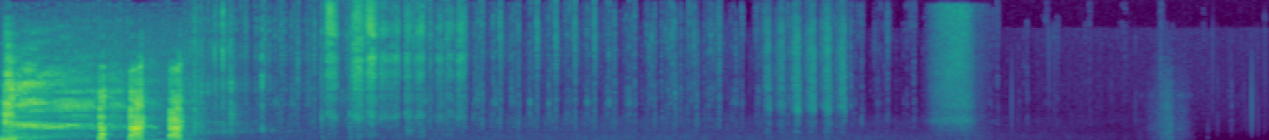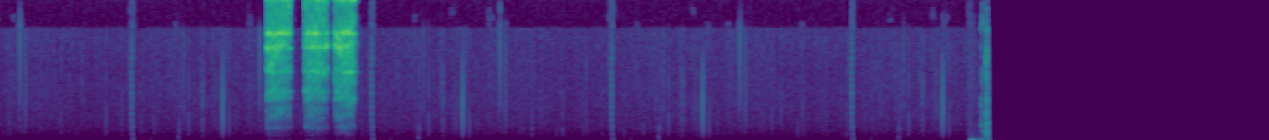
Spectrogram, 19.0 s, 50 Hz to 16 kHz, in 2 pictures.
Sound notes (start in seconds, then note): 0.0 laughing; 2.4 pencil scribbling; 11.5 socket wrench ratcheting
